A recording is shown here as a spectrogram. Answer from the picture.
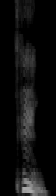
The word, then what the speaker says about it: king: Então perceba: king, Olha como fecha ali o som do G, fica bem sutil, sem nenhuma vogal depois.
